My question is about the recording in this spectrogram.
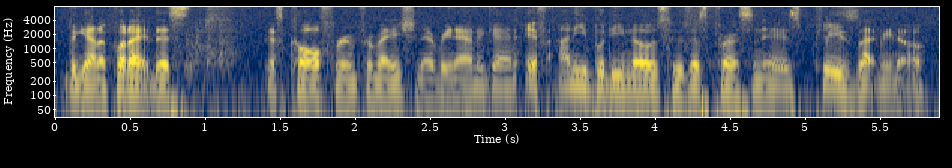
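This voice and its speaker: Gravelly-voiced man commentating a sailing game. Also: on the low side, fast, a little mellow, slight background noise, rough recording. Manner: chatty, self-deprecating, talks to viewers. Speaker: host commentating online sailing races.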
